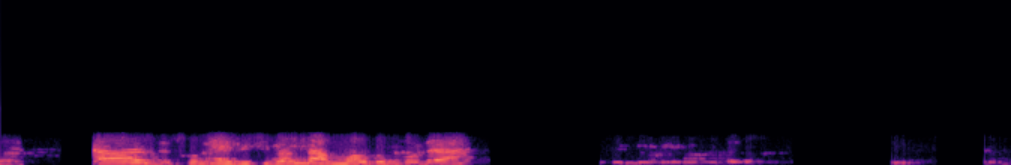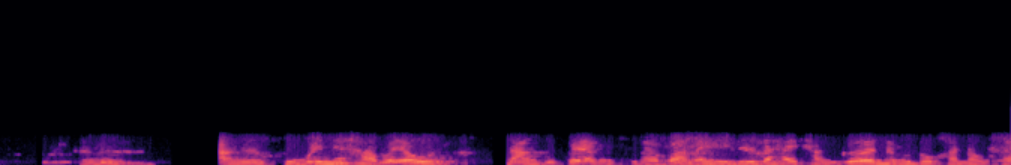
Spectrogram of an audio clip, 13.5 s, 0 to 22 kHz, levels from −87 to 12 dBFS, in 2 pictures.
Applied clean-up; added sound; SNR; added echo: none; none; none; none.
